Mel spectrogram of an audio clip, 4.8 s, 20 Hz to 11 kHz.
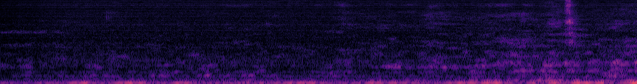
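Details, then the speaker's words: Turbo LS-swapped 1996 Impala after head gasket change and SUM-8706R1 cam (.600/.575 lift, 113 LSA): deep lumpy idle with slight cam lope, a little smoke, no knocks or ticks; normal idle. "up and running. Got a little bit of smoke going on, but that's all right. It's going to do that."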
